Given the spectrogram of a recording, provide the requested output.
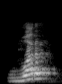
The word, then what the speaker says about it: were: मैंने सुना है कि बहुत लोग इसको वेयर पढ़ते हैं, दैट्स रॉन्ग. सो वेयर का मतलब पहनना होता है, WERE को हम वर पढ़ते हैं. इसका सही प्रोनाउंसिएशन वर होता है. अगर आप वेयर पढ़ते हैं तो आप इसको सही कर ले, करेक्ट कर लें.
